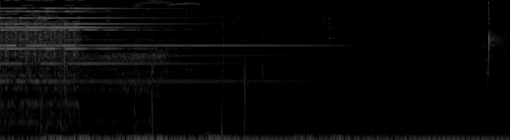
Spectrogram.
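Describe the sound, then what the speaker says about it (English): A telephone rings in a house in The Beast Inside horror video game, faint high bell tones over low rumbling room sound, with no talk. "Okay, fine, let's answer the phone."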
